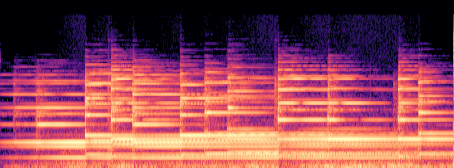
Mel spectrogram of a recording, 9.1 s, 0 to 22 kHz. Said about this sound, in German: Der Hauptturm, der bringt es immerhin auf 89 Meter und neben der Größe macht gerade auch ihr Glockenspiel die Kirche weithin dominant.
